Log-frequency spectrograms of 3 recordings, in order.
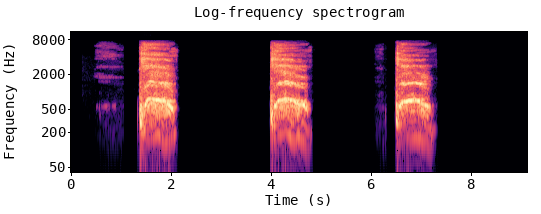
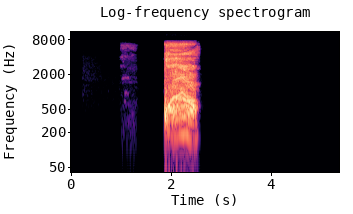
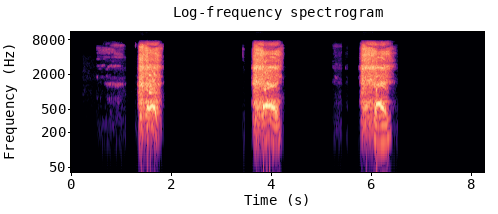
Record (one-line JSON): {"three_cough_length": "9.1 s", "three_cough_amplitude": 30751, "three_cough_signal_mean_std_ratio": 0.42, "cough_length": "5.4 s", "cough_amplitude": 32005, "cough_signal_mean_std_ratio": 0.29, "exhalation_length": "8.3 s", "exhalation_amplitude": 32767, "exhalation_signal_mean_std_ratio": 0.36, "survey_phase": "beta (2021-08-13 to 2022-03-07)", "age": "45-64", "gender": "Female", "wearing_mask": "No", "symptom_runny_or_blocked_nose": true, "symptom_fatigue": true, "symptom_change_to_sense_of_smell_or_taste": true, "symptom_other": true, "symptom_onset": "2 days", "smoker_status": "Never smoked", "respiratory_condition_asthma": true, "respiratory_condition_other": false, "recruitment_source": "Test and Trace", "submission_delay": "1 day", "covid_test_method": "ePCR"}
